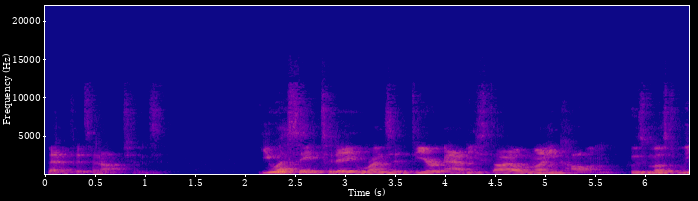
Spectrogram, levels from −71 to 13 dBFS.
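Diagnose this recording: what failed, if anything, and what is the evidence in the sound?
Nothing in the chain from capture to playback has failed, and the speech signal comes through continuous and intact.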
